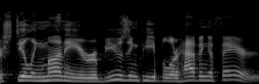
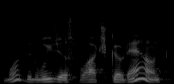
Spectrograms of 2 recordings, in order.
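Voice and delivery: much softer, lower, dazed disbelief; stunned hush; 7 semitones lower, 13 dB quieter than usual. Retold or imitated. Disciples whispering in shock after Jesus' rebuke. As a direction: barely get it out, awestruck.

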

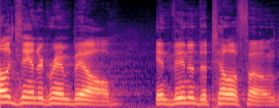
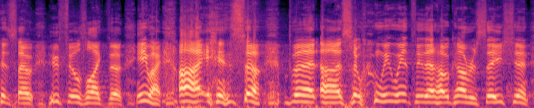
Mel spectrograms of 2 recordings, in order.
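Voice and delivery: usual speaking voice

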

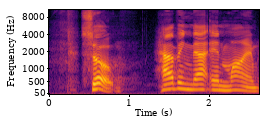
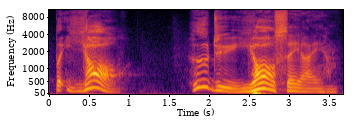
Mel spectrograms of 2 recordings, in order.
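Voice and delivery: lightly Southern, slow "But y'all, who do y'all say I am?"; a slow, gentle hint of Southern drawl; 4 semitones lower, 4 dB louder, slower than usual. A preacher retelling Jesus' question to the disciples in a mild Southern drawl. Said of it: "In the South, we say, "Y'all".

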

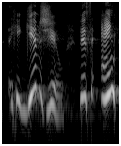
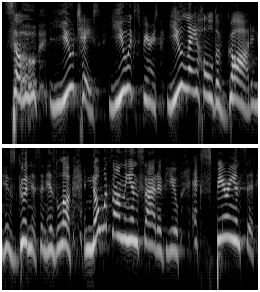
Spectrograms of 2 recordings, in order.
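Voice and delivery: preaching at full force; 2 semitones higher, 5 dB louder than usual. Acted. Preaching build.

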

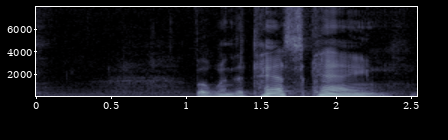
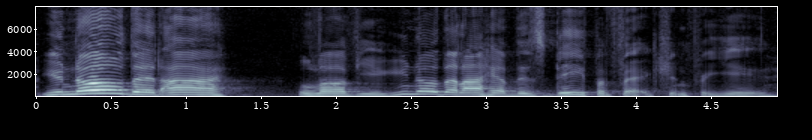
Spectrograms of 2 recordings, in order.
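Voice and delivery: pleading cry, louder and higher; 5 semitones higher, 9 dB louder than usual. Retold or imitated. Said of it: "Peter cries out".

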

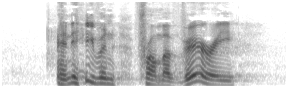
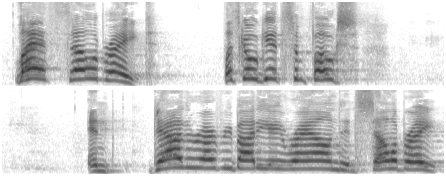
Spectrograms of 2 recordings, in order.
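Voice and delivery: high, loud party shout; rally everyone to celebrate; hammed-up rallying cheer; mock celebration; 12 semitones higher, 9 dB louder than usual. Second mock joyful reaction.

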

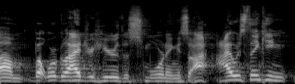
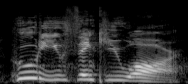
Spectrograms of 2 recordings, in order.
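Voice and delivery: slow, loud, higher demand; stern principal; 4 semitones higher, 5 dB louder, slower than usual. Acted. Principal confronts the boy in his office, indignant. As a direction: draw out an indignant challenge. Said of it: "the principal looks at him and asks him".

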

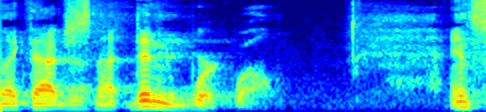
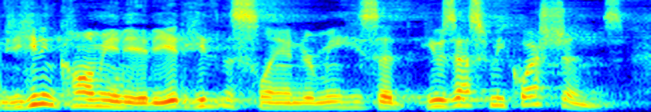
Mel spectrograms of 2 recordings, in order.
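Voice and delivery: usual speaking voice

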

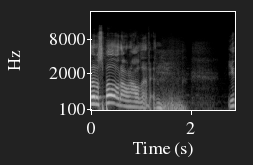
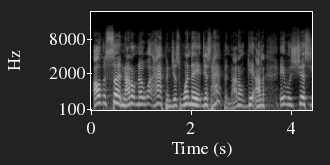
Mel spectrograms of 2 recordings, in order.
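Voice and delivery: ordinary talk, nothing marked

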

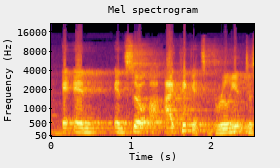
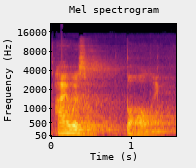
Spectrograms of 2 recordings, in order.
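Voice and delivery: retold grief; 6 semitones lower, 10 dB quieter than usual. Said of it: "she goes".

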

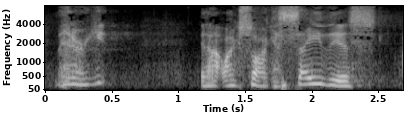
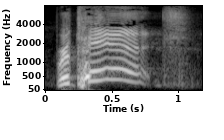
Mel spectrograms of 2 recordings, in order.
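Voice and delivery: high, louder cry of repent; prophet's cry; 12 semitones higher, 5 dB louder than usual. Acted. John calling the people to repent, a high cry. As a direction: call out like a prophet.

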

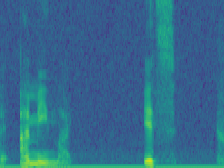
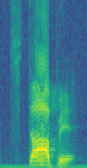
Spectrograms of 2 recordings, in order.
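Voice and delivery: louder, higher, blunt stop; sharp command; 6 semitones higher, 6 dB louder than usual. Real, not acted. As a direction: cut them off firmly. Preacher commanding listeners bluntly.

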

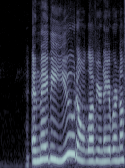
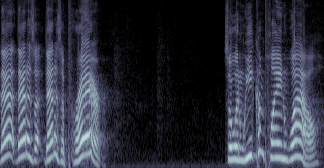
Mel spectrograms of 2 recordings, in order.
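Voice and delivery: louder, higher, pounding on each that; preaching at full force; 6 semitones higher, 4 dB louder than usual. Real, not acted. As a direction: drive the point home from the pulpit. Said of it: "preaching the point".

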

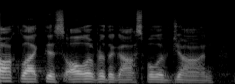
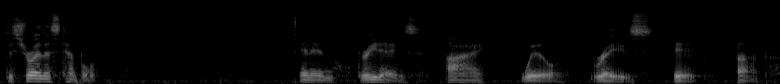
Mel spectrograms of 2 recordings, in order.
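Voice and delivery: hushed quote; 6 semitones lower, 11 dB quieter than usual. Shown as a demonstration. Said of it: "Is he not just saying".

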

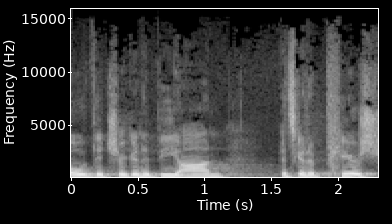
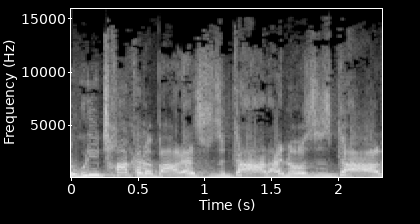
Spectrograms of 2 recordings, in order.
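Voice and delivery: upset protest; 3 semitones higher than usual. Retold or imitated. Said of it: "And I get all upset".

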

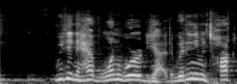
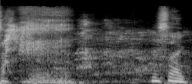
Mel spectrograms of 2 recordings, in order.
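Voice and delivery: laughing; 7 semitones lower, much slower than usual. Real, not acted. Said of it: "her fangs were coming out".

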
